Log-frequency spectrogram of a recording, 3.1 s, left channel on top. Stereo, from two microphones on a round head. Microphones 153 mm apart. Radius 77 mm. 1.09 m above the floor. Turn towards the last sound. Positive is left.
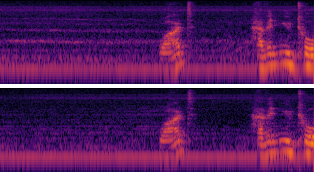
turn(degrees=70)  # may be behind; listen again after turning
